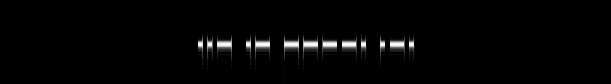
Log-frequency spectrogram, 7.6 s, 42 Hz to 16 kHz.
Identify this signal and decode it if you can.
Morse code, heard as a keyed tone, about 21 wpm, 700 Hz. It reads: UA9R
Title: DXCC-100 Call Signs - 4 Characters - Repeated 3x - 20wpm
